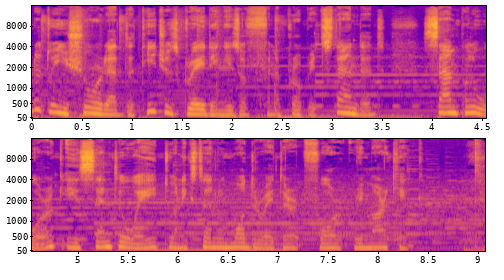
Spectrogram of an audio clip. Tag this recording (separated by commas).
Narration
